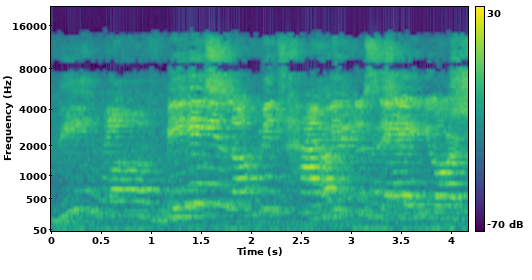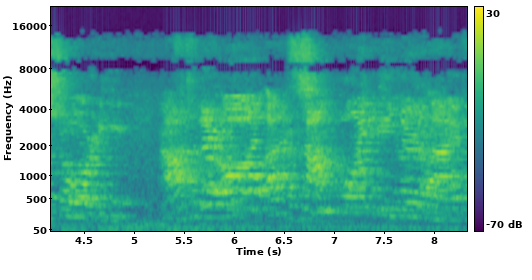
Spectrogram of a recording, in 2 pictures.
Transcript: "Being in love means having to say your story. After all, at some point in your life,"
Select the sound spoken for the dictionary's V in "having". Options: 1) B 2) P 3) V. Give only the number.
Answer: 2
